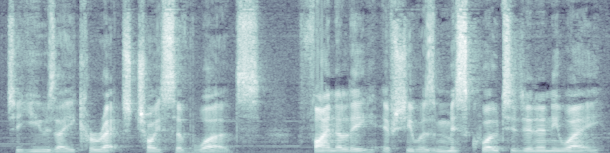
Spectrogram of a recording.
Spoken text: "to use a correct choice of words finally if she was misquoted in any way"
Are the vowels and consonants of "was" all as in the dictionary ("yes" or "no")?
yes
